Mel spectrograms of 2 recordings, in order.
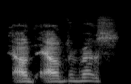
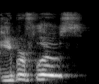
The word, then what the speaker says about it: Eberflus: Elderbus? Matt Eberflus? Eberflus. It's classic. It's classic Dutch pronunciation.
